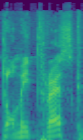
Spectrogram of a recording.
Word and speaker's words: Dimitrescu: And in my world, it still is Dimitrescu. I know in the game she pronounces it Domitrescu, but there's no O in there. I feel like you just wanted an excuse to get the syllable Domi in there.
